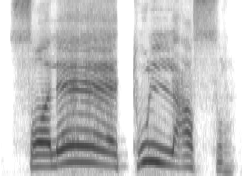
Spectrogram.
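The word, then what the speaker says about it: صلاة العصر: Salatul Asr.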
